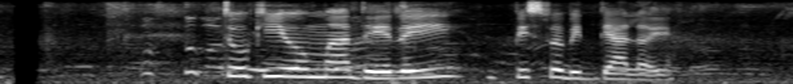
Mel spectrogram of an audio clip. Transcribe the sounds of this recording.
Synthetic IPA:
ʈokijomad̪ʱeɾʌjb̥iswʌbid̪jalʌj

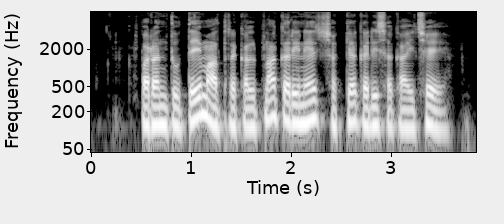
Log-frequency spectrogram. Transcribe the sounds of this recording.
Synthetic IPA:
pəɾənt̪ut̪emat̪ɾəkəlpnakəɾined͡ʒʃəkjəkəɾiʃəkajt͡ʃʰe

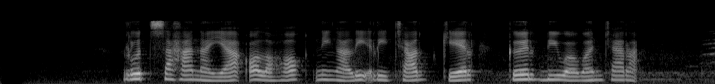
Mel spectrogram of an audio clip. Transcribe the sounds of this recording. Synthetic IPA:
rut̪̚saɦanajaʔɔlɔɦɔk̚niŋalirit͡ʃard̪̚ɡɛrkɨrdiwawaɲt͡ʃaɾa

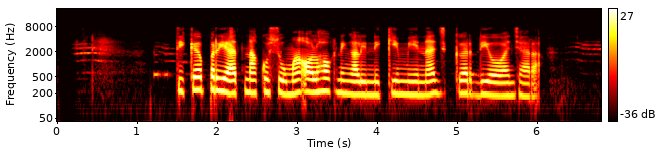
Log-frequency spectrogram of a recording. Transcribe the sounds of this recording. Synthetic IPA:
t̪ikɛpɾiat̪̚nakusumaʔɔlɔɦɔk̚niŋalinikiminad͡ʒkɨrdiwawaɲt͡ʃaɾa̰

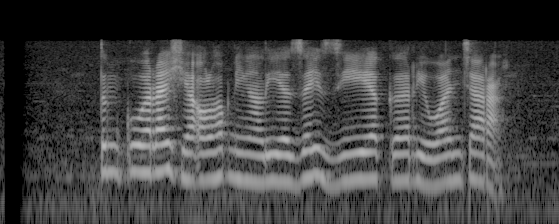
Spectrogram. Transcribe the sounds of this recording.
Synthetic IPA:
t̪əŋkuɾaʃaʔɔlɔɦɔk̚niŋalijəzajziakəriwaɲt͡ʃaɾa̰

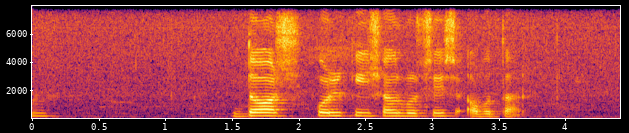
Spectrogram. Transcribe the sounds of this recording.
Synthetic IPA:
d̪ɔʃkolkiʃɔɾboʃeʃɔ̰bot̪a̰ɾ

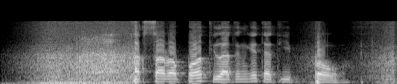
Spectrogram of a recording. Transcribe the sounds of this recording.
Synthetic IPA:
ʔaksaɾɔb̥ɔd̪̥i̤lat̪ɪnked̪̥ä̤d̪̥ib̥ɔw

